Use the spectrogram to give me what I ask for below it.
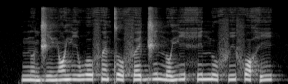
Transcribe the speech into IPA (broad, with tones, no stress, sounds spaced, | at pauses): n ũ˨ d͡ʒ i˨ j ɔ̃˨˦ j i˧ w o˦ f ɛ̃˦ t o˦˨ f ɛ˨˦ d͡ʒ i˦ n o˧ j i˦ h i˦ n u˦˨ f i˨˦ f ɔ˦˨ h i˨˦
